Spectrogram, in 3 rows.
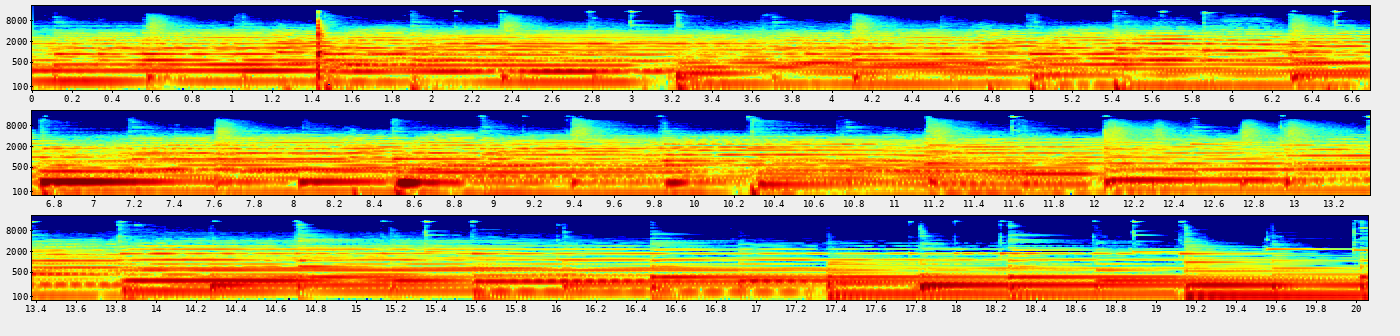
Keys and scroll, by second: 0.2-1.1 typing.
